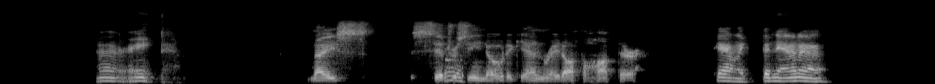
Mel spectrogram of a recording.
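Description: A man talks casually over an online call.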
